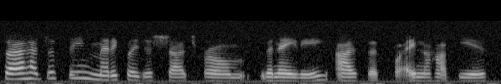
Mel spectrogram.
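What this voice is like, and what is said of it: Australian accent. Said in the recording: “You're from Australia, obviously, but I can tell by your accent.”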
